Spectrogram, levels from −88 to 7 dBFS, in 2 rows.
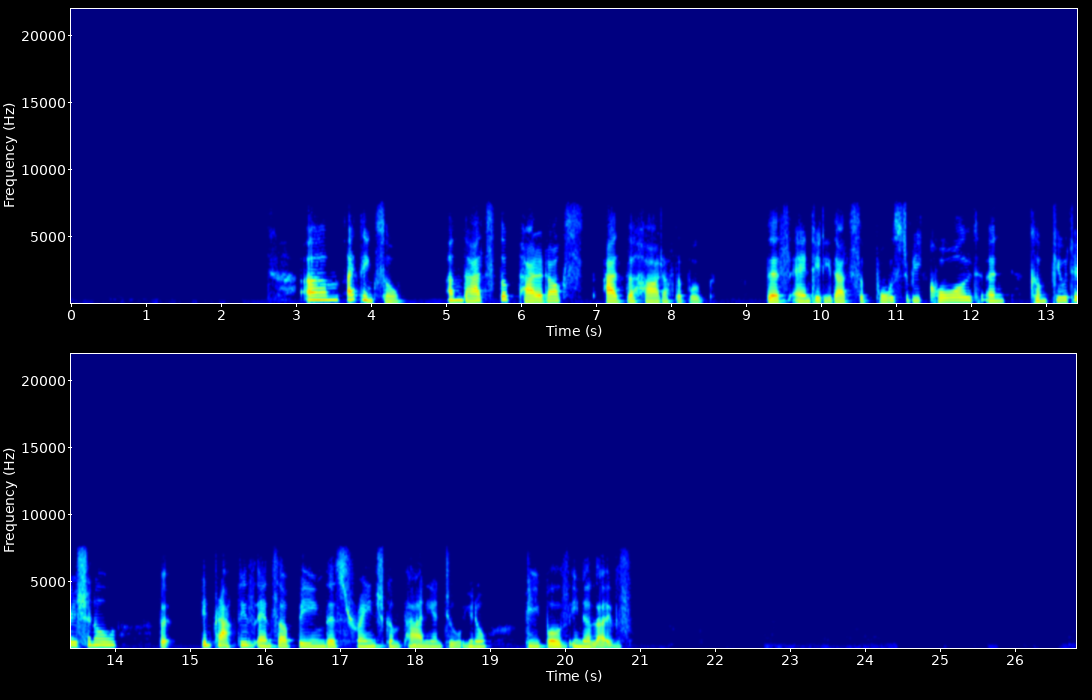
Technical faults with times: none

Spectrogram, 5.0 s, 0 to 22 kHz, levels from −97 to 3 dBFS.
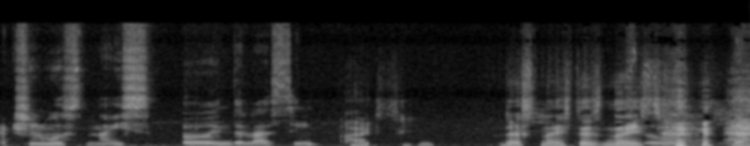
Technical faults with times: none

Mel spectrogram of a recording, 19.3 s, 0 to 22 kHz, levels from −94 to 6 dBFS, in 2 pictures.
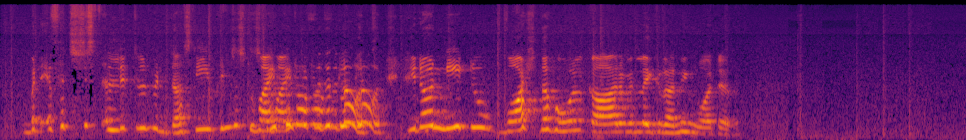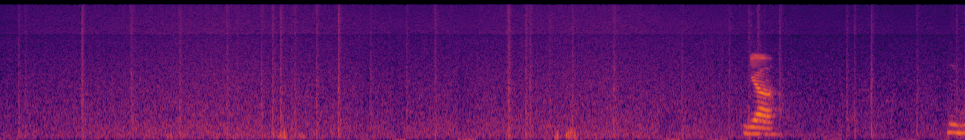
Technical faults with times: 2.49-4.27 doubled audio track
13.27-13.35 comfort noise in place of the background
16.27-16.45 comfort noise in place of the background
18.59-19.11 comfort noise in place of the background

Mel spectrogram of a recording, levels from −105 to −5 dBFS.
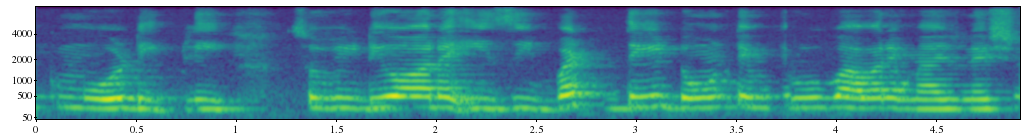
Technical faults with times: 3.71-3.81 echo leak

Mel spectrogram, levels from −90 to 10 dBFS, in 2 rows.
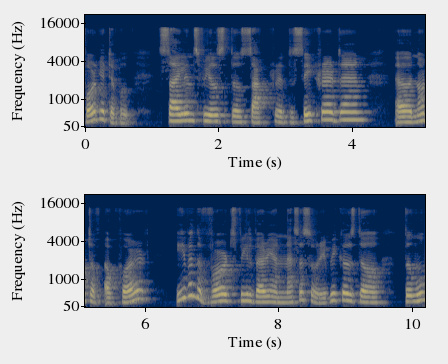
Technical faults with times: none

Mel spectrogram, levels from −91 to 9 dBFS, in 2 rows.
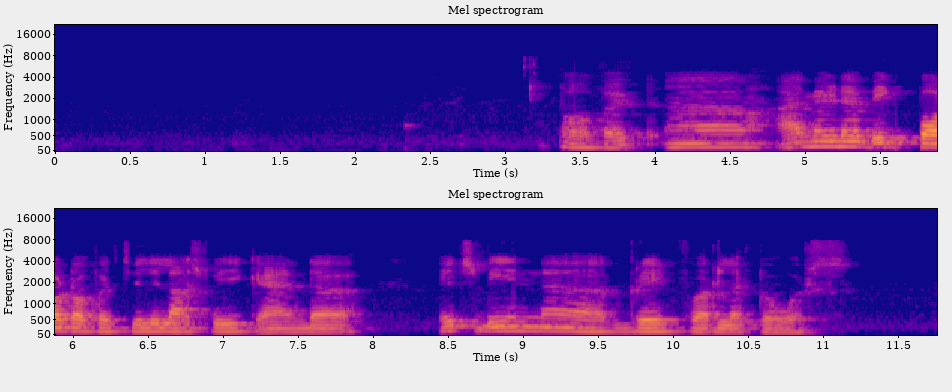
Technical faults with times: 3.46-5.60 channel delay (comb filtering)
4.15 concealed Bluetooth headset packet loss
8.91-8.94 concealed Bluetooth headset packet loss

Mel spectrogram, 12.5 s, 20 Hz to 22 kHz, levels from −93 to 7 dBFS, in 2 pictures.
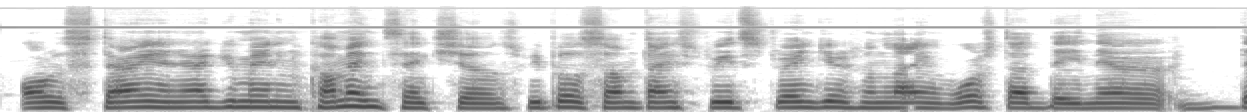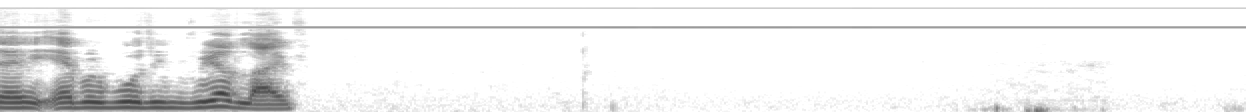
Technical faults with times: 0.00-12.47 USB whine

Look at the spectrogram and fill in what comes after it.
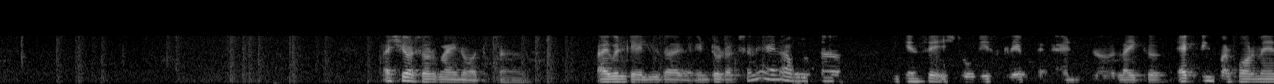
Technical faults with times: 0.19-0.60 speech suppressed in double talk
1.22-1.28 speech suppressed in double talk
7.96-9.22 speech suppressed in double talk
9.49-11.17 speech suppressed in double talk
12.00-12.27 speech suppressed in double talk

